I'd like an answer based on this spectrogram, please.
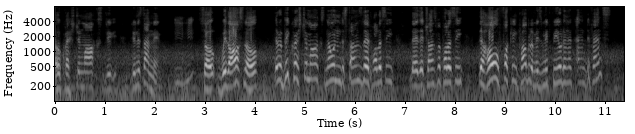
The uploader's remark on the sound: Post Match Car Pod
